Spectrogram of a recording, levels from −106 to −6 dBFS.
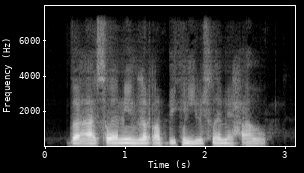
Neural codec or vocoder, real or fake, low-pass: codec, 16 kHz in and 24 kHz out, 0.6 kbps, FireRedTTS-2 codec; fake; 7.2 kHz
